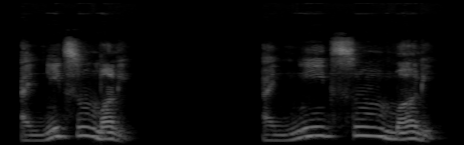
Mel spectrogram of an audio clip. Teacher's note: you're gonna hear need go up with a little bit of pitch, come back down for the reduction, and then go way up for the most important part.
